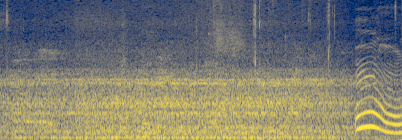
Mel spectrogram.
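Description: Steady low rumbling hiss of background noise, even throughout, with a short 'mmh' of tasting near the end.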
